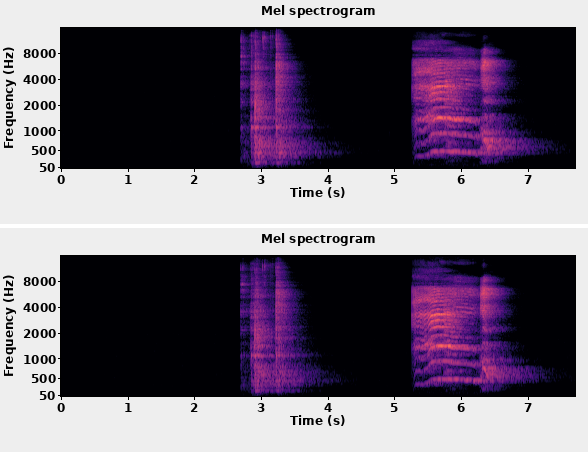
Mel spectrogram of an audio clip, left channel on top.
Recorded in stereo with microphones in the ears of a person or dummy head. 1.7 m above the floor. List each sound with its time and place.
2.7 s crushing: centre (ahead or behind), 1.4 m
5.2 s a baby crying: 25° right (ahead or behind), 1.0 m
